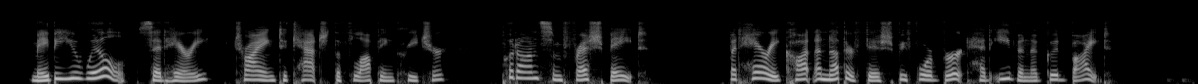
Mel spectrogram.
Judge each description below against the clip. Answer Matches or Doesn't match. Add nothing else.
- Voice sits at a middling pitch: Doesn't match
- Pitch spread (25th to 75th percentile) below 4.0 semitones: Doesn't match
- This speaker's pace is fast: Doesn't match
